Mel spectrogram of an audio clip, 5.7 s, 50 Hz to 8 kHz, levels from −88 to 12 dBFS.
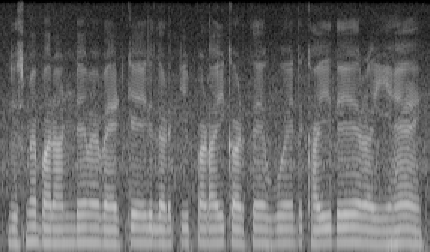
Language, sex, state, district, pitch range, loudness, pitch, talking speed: Hindi, male, Uttar Pradesh, Lalitpur, 120-125 Hz, -18 LUFS, 125 Hz, 145 wpm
